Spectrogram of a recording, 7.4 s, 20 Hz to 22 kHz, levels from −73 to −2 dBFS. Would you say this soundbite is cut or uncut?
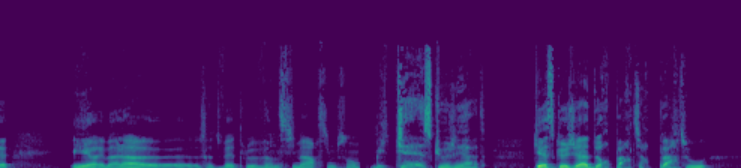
cut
